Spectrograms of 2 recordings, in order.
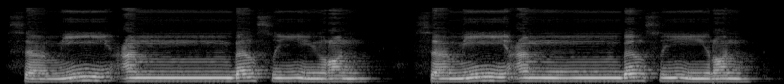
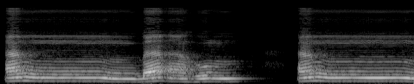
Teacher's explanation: mengganti nun sukun dengan mim sukun dan disertai gunnah 2-3 harokat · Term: iqlab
